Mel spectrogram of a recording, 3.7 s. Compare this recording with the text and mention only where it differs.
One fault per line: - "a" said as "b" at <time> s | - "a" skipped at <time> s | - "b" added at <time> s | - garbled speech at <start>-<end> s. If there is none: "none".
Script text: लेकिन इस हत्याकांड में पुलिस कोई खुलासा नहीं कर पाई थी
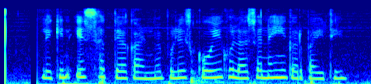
none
